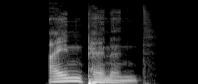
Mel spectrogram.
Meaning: present participle of einpennen
- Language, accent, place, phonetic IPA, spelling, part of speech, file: German, Germany, Berlin, [ˈaɪ̯nˌpɛnənt], einpennend, verb, De-einpennend.ogg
